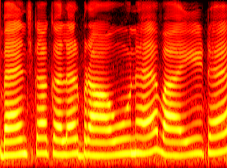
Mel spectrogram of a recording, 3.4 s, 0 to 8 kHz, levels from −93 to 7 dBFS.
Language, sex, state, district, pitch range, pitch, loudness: Hindi, female, Punjab, Fazilka, 240-270 Hz, 255 Hz, -14 LUFS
